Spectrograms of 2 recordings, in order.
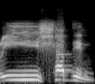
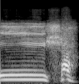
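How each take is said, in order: First: The word ends with the full -tin ending. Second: The word stops without its final -tin ending. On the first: The reading continues past this word. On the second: The reading stops at this word.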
